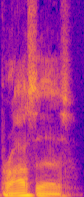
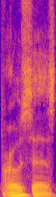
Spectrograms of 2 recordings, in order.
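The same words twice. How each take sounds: First: The first vowel sounds like 'ah'. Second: The first vowel sounds like 'oh'. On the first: "not P R A" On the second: "It's P R O"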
